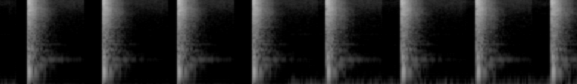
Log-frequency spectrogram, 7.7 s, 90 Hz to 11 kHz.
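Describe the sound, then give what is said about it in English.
Eight sharp percussive hits, each with a bright attack and a quick decay, sound as quarter notes in a rhythm demonstration. They fall at a steady pace of about one per second with silence between them. “Every half note is going to make 2 quarter notes, and they sound like this.”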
